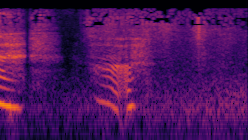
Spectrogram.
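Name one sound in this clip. A young woman speaks cheerfully.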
